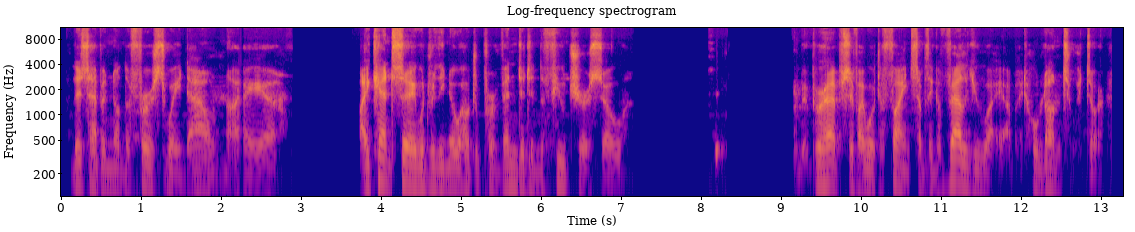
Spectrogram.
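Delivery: quiet, sheepish voice. Speaking in character, a little embarrassed: lowered voice. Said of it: "lowering his voice and says".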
